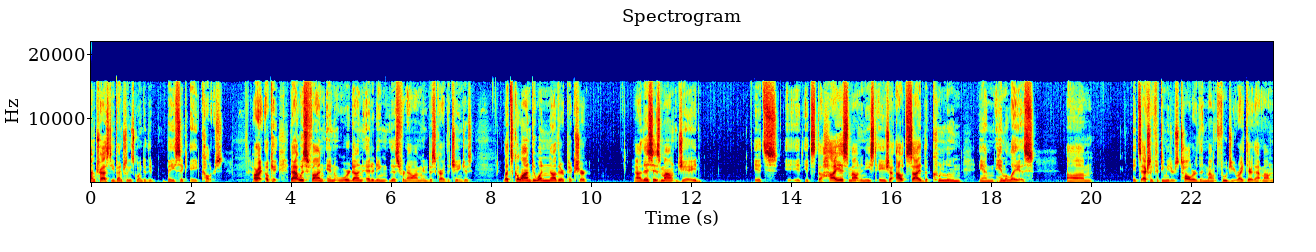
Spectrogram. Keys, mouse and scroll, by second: 3.1 click, 5.0 click, 6.6 click, 7.6 click, 14.3 click.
